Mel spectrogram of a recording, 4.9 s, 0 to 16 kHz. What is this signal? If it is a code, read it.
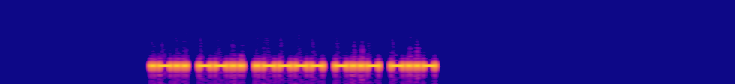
Morse code, heard as a keyed tone, about 46 wpm, 700 Hz. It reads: LZ1XX
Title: DXCC-100 Call Signs - 5 Characters - Repeated 2x - 45wpm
